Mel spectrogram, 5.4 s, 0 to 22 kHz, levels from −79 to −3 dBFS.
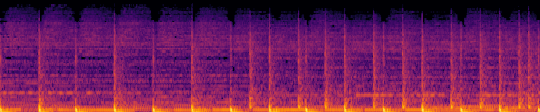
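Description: Damaged data in a compressed stream at 0.43 s and 3.01 s corrupts frames the decoder cannot read cleanly, so it loses sync, producing brief glitches in the sound.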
